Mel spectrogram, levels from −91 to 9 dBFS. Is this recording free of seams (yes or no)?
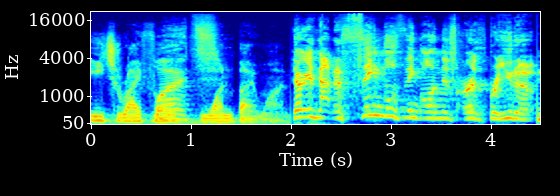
no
